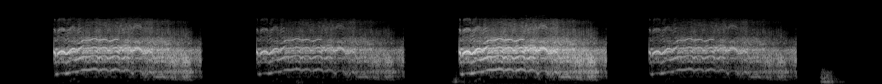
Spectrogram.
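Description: Horse whinnying four times in a row, each call about a second and a half long with a quavering, shaking pitch.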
